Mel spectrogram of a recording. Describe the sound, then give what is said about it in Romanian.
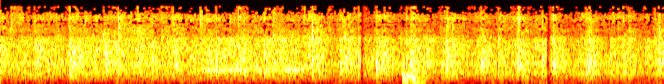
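A church audience applauds a man who leads their worship team, with steady, dense clapping that keeps up at an even, fairly loud level for about seven seconds, a continuous crackle of many hands with no clear speech over it. “Ăsta e momentul în care puteți să-l aplaudați.”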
